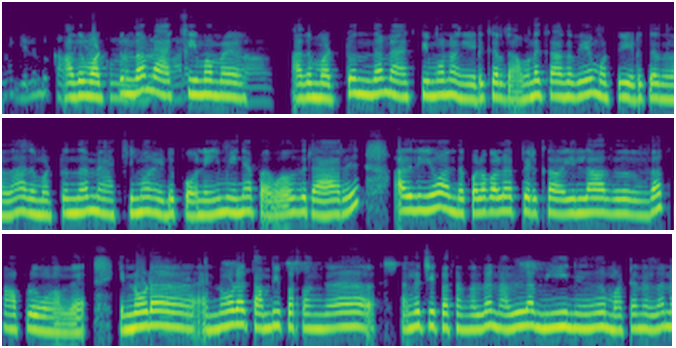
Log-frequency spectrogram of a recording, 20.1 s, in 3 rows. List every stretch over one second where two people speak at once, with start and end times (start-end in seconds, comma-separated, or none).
0.7-2.2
